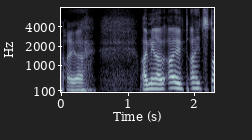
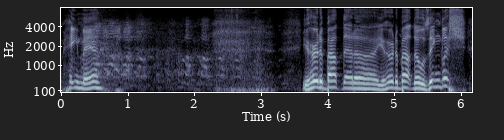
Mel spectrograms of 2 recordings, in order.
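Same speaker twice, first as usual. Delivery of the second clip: higher, hammed-up American street slang; mock American jive voice; 6 semitones higher than usual. Comic jive voice aimed at a heckler in the crowd. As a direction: play a cartoon American hipster, much higher. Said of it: "it's a crazy-ass jive".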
